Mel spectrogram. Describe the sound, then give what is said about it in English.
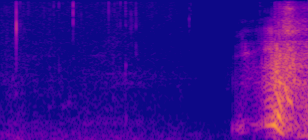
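A single sharp, loud sneeze bursts out after a second of near silence, with a brief noisy spray trailing off at the end. “Bless you. Excuse me.”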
